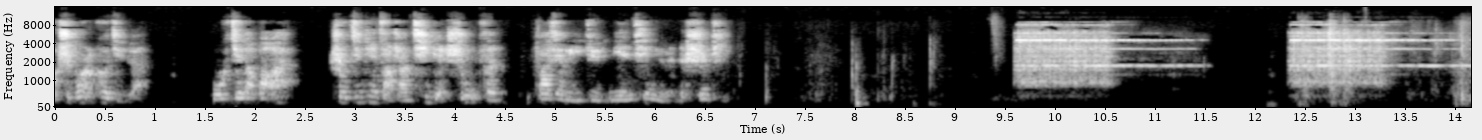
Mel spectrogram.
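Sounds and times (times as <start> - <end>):
speech: 0.0 - 1.0, 1.6 - 6.8
telephone bell ringing: 9.6 - 11.6, 12.3 - 14.1.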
